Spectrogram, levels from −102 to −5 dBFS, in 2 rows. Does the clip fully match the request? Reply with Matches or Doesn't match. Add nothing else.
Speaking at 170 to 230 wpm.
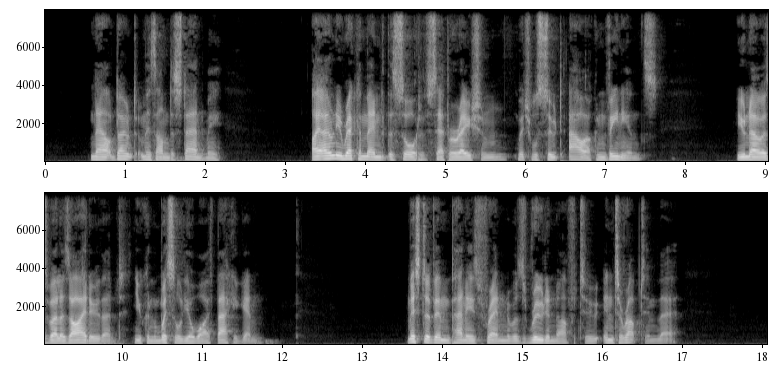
Doesn't match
